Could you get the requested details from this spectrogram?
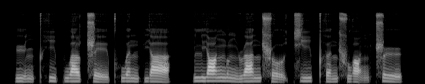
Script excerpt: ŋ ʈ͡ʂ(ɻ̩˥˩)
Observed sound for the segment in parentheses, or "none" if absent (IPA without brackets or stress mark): ɻ̩˥˩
